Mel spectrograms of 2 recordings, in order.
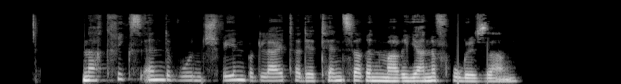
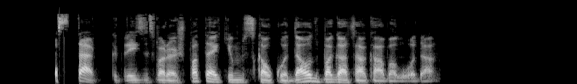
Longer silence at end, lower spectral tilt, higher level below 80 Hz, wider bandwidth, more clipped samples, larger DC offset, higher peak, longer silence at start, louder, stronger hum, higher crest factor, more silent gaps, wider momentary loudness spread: second, 1.05 s vs 1.45 s; first, -5.5 dB/octave vs -4 dB/octave; about the same, -52 dBFS vs -50 dBFS; about the same, 11.5 kHz vs 11.5 kHz; neither; neither; about the same, 0 dBFS vs 0 dBFS; second, 0.35 s vs 0.55 s; about the same, -15 LUFS vs -16 LUFS; neither; about the same, 16 dB vs 18 dB; first, 0.45-0.81 s vs 1.07-1.11 s; about the same, 9 LU vs 10 LU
